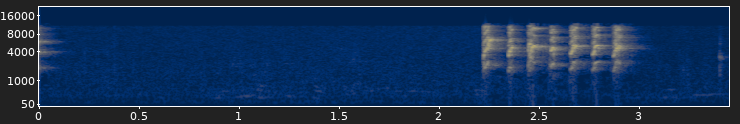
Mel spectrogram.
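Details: Rosy-faced lovebird kept as a pet giving a quick run of about seven shrill, buzzy chirps in under a second, after a long quiet pause.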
